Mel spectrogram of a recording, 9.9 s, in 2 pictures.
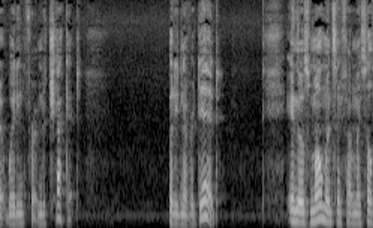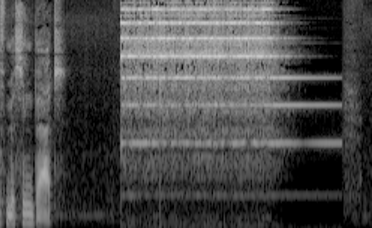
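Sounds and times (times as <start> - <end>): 
speech: 0.0 - 1.3, 2.2 - 5.9
class bell ringing: 6.6 - 9.6.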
